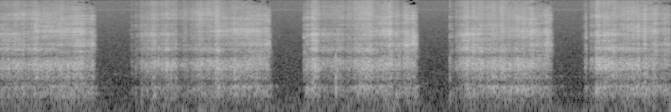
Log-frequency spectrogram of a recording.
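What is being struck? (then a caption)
Floral foam block scraped with a metal tool. A hand pins a solid green floral foam brick while a metal scraper tool scrapes across its textured top surface. Five long, bright, crunchy scraping passes are heard, each separated by a brief pause of near silence.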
